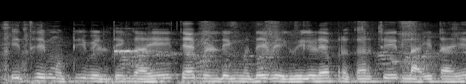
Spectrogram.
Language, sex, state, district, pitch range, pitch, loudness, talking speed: Marathi, female, Maharashtra, Gondia, 130-145 Hz, 140 Hz, -14 LUFS, 140 wpm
